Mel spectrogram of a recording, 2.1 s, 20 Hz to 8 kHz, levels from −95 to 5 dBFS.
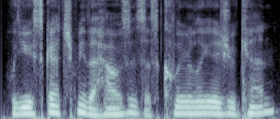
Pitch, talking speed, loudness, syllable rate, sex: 110 Hz, 315 wpm, -14 LUFS, 6.7 syllables/s, male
